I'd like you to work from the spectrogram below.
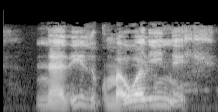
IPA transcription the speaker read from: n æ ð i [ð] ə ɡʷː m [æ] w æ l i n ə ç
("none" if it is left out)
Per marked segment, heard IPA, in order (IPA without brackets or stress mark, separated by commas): ð, æ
